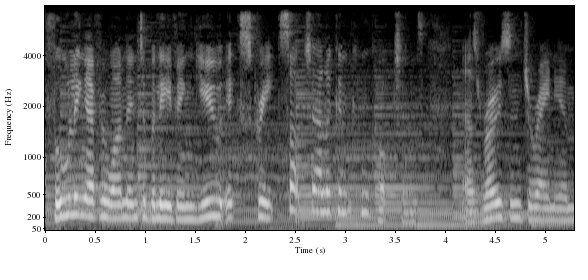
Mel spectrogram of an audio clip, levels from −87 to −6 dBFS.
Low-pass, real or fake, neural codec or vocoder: 7.2 kHz; real; none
